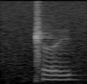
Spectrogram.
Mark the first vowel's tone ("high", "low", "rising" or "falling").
high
